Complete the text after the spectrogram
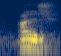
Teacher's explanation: की बिंदी लगाई जाती है जैसे आपने अंश लिखा अंश तो अंश में जो है श के पहले नासिक्य ध्वनि है तो इस नासिक ध्वनि के लिए अनुस्वार की बिंदी इस्तेमाल होगी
